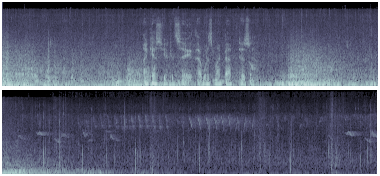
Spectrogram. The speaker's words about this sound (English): I remember hearing the thunder define the far reaches of the valley as the storm passed over me, drenching me.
